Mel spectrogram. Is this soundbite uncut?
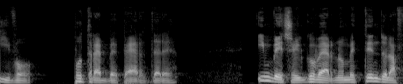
yes; 0 cuts

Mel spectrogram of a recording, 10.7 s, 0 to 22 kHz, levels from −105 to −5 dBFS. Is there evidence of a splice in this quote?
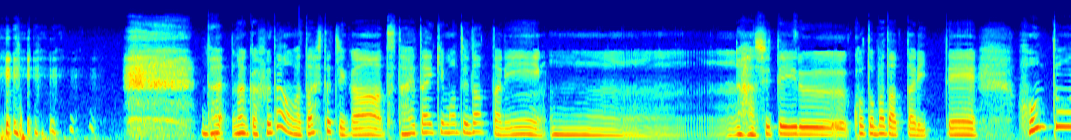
no; 0 cuts

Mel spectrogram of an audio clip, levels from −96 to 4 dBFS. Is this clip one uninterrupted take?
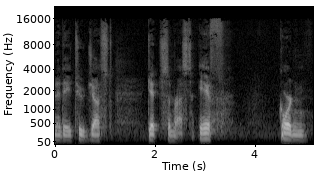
no; 1 cut; at 2.1 s

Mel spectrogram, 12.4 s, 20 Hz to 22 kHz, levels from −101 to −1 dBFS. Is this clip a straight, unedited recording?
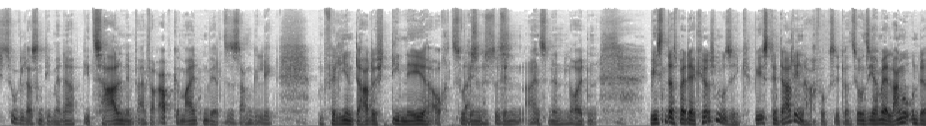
yes; 0 cuts

